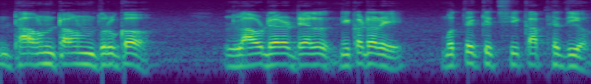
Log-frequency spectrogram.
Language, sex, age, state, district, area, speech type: Odia, male, 60+, Odisha, Ganjam, urban, read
